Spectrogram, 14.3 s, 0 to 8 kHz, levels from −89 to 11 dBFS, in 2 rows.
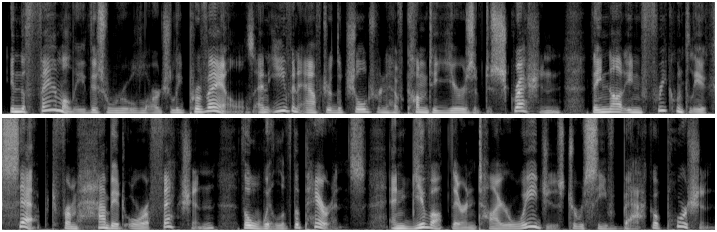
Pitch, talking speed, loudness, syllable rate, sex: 155 Hz, 175 wpm, -21 LUFS, 5.0 syllables/s, male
